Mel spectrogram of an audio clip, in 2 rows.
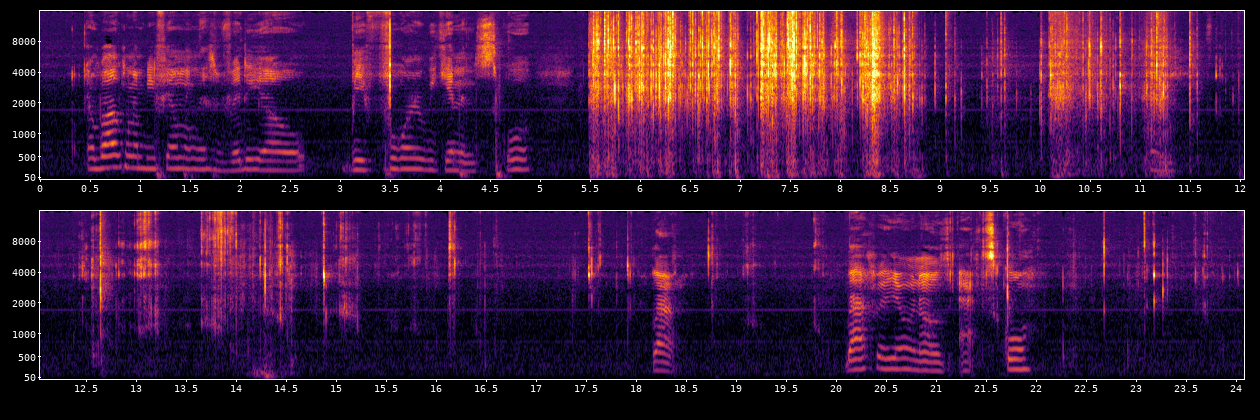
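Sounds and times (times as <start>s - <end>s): foil chip bag rustling: 5.5s - 14.7s
crunching and chewing chips: 5.5s - 16.7s, 17.3s - 20.1s, 21.4s - 24.0s.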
